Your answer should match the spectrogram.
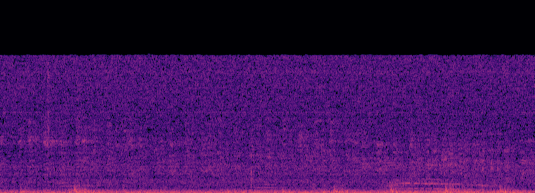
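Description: Faint low thudding over a steady low hum, heard as though someone might be at the door.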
